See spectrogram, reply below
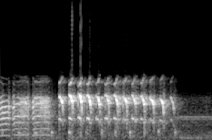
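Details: A caged Javan myna (Acridotheres javanicus) gives a brief nasal, harmonic note, then a quick run of about ten harsh, buzzy chattering notes, roughly seven a second.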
